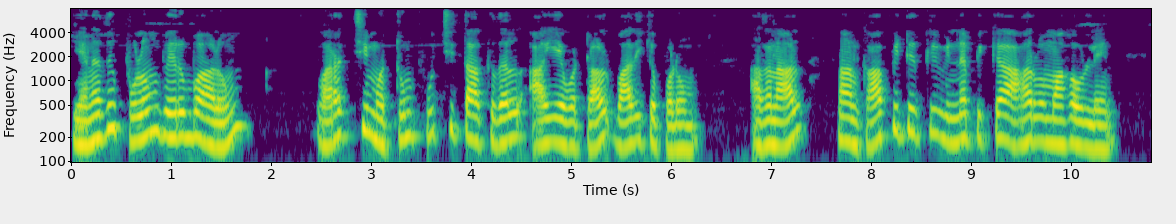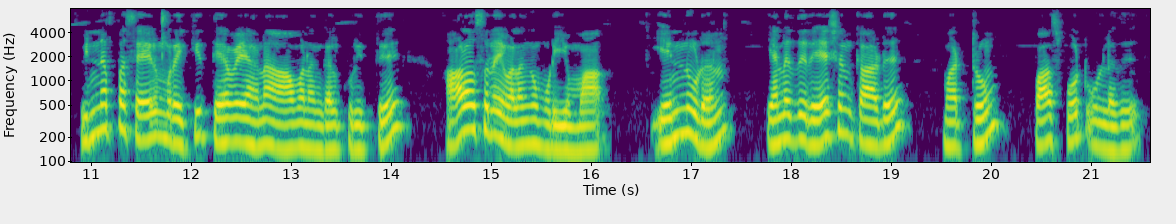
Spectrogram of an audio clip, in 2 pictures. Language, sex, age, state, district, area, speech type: Tamil, male, 30-45, Tamil Nadu, Thanjavur, rural, read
